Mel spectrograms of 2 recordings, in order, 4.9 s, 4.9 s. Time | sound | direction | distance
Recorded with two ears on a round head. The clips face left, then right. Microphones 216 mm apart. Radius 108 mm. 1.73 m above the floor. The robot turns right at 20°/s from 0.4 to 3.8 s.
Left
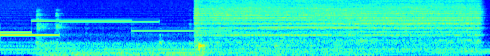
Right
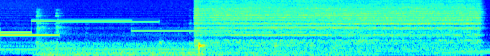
1.9 | a running tap | 85° right | 2.5 m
